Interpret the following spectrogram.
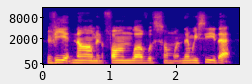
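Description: A man's voice: medium pitch, level tone, moderate pace, bright, forceful tone, dry recording, studio quality. A man co-hosting a podcast, chatting casually about a TV series. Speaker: podcast co-host.

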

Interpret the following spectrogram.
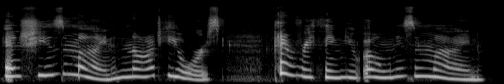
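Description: A woman voicing a cold, domineering schoolmistress with a sharp, scolding manner, in a storybook reading. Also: high-pitched, measured pace, no echo, pitched above the performer's own voice. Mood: indignant.

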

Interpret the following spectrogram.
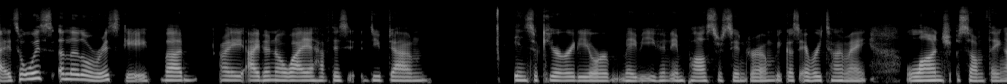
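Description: A woman's voice: on the low side, vocal fry, clean tone, dry recording, studio quality. A woman in her thirties hosting her own podcast as a recovery coach, talking in a candid, chatty way while congested from the flu. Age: 30s. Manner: candid, chatty and self-deprecating. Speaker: podcast host and eating disorder recovery coach. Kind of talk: casual solo podcast monologue.

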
